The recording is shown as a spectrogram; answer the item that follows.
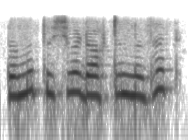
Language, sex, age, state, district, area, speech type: Kashmiri, female, 18-30, Jammu and Kashmir, Pulwama, rural, conversation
